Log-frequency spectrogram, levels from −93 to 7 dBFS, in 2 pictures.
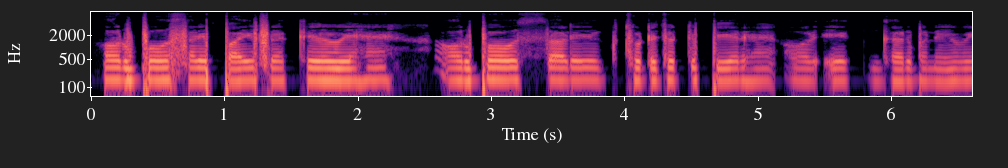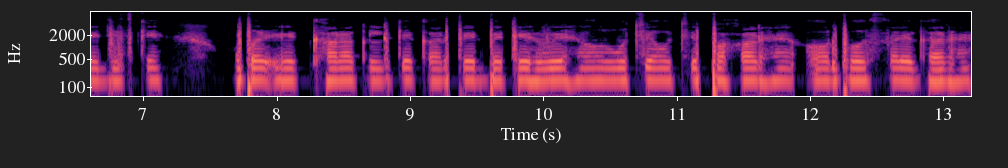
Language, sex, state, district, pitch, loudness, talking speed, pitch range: Hindi, male, Bihar, Kishanganj, 155 Hz, -25 LUFS, 165 wpm, 150-155 Hz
